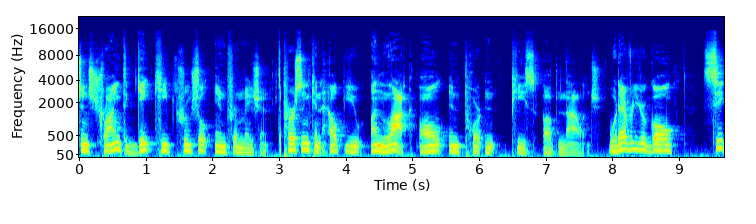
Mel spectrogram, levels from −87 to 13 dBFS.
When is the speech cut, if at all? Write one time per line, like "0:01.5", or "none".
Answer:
0:01.4
0:03.0
0:05.1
